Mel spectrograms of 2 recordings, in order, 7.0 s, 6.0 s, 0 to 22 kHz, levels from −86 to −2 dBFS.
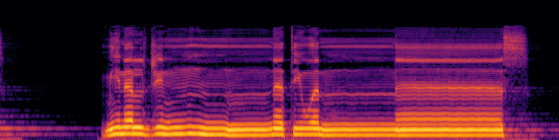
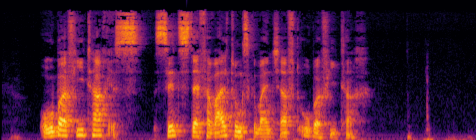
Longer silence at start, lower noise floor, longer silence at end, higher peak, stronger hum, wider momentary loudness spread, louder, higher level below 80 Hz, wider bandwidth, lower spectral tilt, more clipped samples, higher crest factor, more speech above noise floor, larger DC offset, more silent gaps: second, 0 s vs 0.5 s; first, -58 dBFS vs -47 dBFS; about the same, 0.45 s vs 0.55 s; second, -4 dBFS vs 0 dBFS; neither; second, 4 LU vs 12 LU; about the same, -16 LUFS vs -15 LUFS; second, -50 dBFS vs -44 dBFS; second, 9.4 kHz vs 16.5 kHz; first, -7.5 dB/octave vs -4 dB/octave; neither; second, 12 dB vs 18 dB; first, 43 dB vs 31 dB; neither; neither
